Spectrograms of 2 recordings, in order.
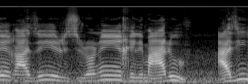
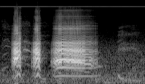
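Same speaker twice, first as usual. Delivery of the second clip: loud, high burst of laughter; 11 semitones higher, 6 dB louder than usual. Acted. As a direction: cackle at your own joke. Passenger laughs at own joke.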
